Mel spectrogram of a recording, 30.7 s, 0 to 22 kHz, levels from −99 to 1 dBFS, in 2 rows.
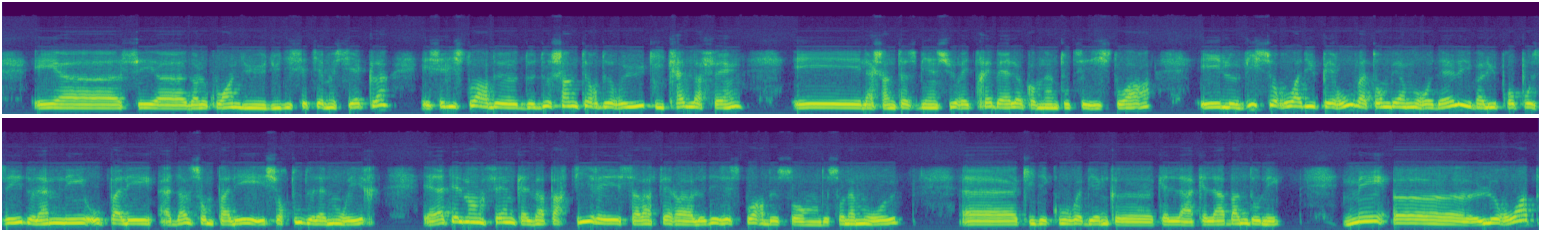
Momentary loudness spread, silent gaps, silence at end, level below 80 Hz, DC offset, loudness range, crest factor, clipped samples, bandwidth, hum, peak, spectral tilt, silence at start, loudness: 5 LU; none; 0 s; -54 dBFS; under 0.1%; 2 LU; 10 dB; under 0.1%; 4.1 kHz; none; -2 dBFS; -7.5 dB/octave; 0 s; -12 LUFS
